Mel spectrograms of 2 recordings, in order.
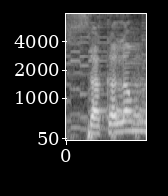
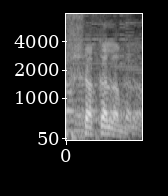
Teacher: परंतु उसी स को श कर दे, तालु से उसका उच्चारण कर दे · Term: दंती सकार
